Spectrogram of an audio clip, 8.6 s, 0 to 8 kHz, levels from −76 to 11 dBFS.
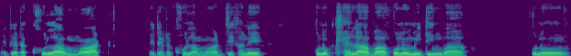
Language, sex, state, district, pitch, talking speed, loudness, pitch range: Bengali, male, West Bengal, Jhargram, 165 Hz, 125 wpm, -17 LUFS, 155-175 Hz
